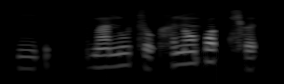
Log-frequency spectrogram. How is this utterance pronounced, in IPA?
i˨ ʔ | b ã˧ n̪ u˧ t͡s o˨ ʔ h ə˦ n ɔ̃˦ p ɔ˦ t̚ t͡ɕʰ ə˨ t̚

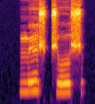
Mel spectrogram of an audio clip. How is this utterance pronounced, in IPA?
m ʏː ʃ t͡ʃ ʊː ʃ

